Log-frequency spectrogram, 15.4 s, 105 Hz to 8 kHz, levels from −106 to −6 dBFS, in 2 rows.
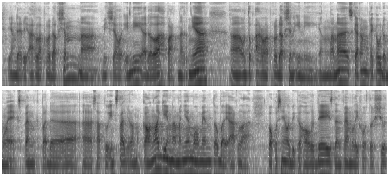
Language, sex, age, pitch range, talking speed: Indonesian, male, 20-39, 90-105 Hz, 150 wpm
